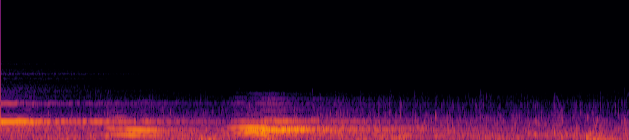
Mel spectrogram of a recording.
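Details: Whale moans: low, wavering tonal calls that slide downward, with a louder swelling moan in the middle, fading into low underwater rumble.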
